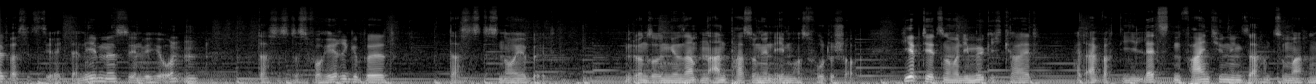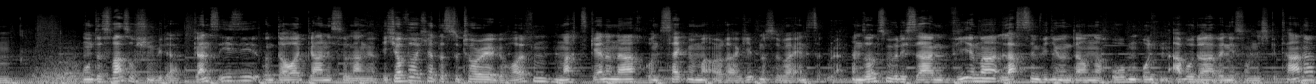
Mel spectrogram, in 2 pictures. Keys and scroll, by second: 2.1 Right, 3.9 Left.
